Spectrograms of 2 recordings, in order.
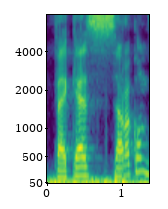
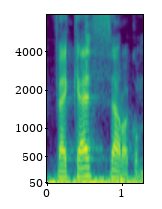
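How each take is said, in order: First: The middle consonant is a clear s sound. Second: The middle consonant is a clear th sound. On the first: The speaker calls it wrong. "This is a clear letter C" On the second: The speaker calls it right. "the correct pronunciation of this word"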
